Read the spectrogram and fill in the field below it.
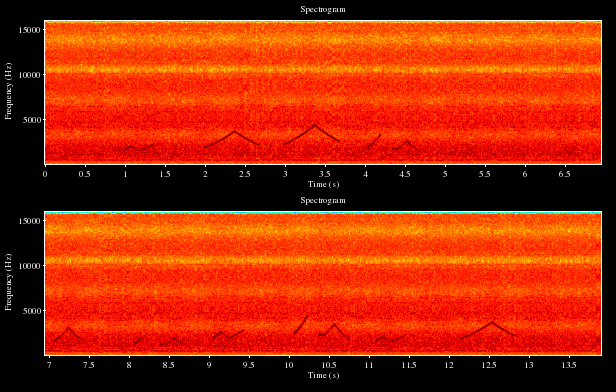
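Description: Spectators whistle in short rising and falling calls.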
